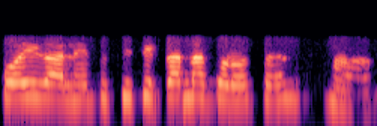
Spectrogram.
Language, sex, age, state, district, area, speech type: Punjabi, female, 30-45, Punjab, Kapurthala, urban, conversation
